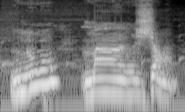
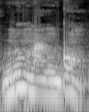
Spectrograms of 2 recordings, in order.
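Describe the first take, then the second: First: The g has a soft zh sound. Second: The g has a hard g sound. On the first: The speaker calls it right. "add e to the mange before ons" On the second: The speaker calls it wrong. "If you don't do that, it's going to sound nous mangons, which is not French"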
